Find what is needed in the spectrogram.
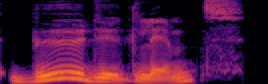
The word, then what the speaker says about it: Bodø Glimt: I believe, as I saw, it's actually pronounced Bodø Glimt.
